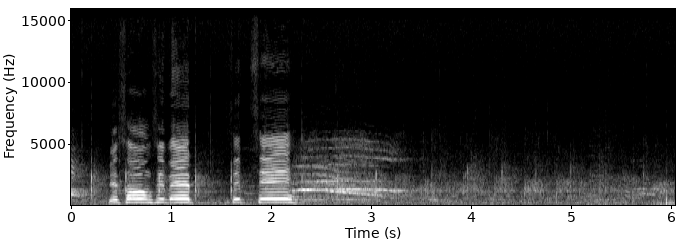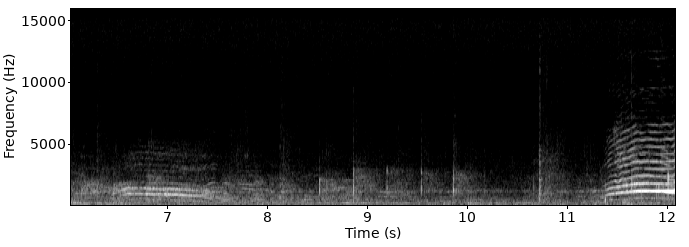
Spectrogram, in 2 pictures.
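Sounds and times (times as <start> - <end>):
girl shouting: 2.2 - 3.2, 11.3 - 12.0.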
